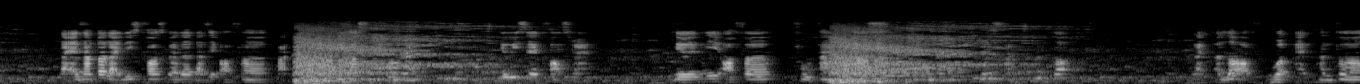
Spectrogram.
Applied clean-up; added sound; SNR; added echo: classical method WPE with log-MMSE.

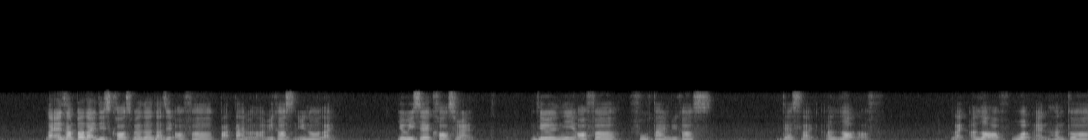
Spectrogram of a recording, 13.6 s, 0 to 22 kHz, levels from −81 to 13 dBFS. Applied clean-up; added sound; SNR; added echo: none; none; none; none.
